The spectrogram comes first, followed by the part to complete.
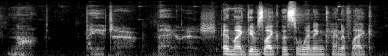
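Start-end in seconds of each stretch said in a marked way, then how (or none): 0.2-2.7 very quiet, growly, breathy whisper. The narrator voices a man introducing himself during a handshake: growly whisper. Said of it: "in this like growly whisper".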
